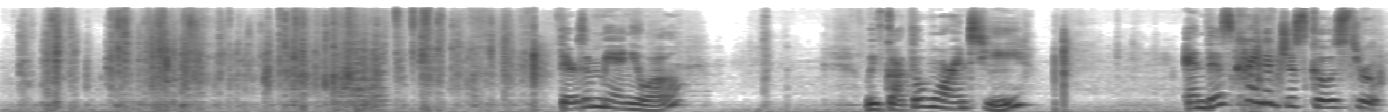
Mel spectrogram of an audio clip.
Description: Crumpling of paper followed by a female voice talking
